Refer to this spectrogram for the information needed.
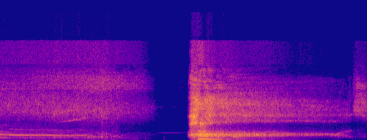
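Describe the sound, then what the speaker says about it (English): A strong yoga breath is drawn in through the nose as a long airy hiss, then after a brief silence a forceful exhale rushes out through the mouth, close and loud. "inhaling through our nose, exhaling through our mouth with a strong breath"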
